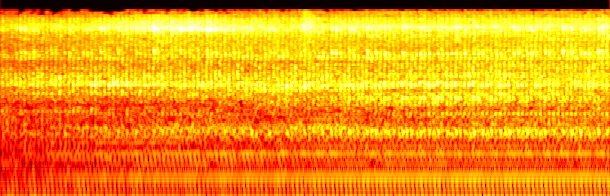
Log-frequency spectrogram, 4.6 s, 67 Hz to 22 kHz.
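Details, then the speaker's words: VW Caddy diesel at 189 km, cold started after sitting for half a year: after glow plug preheat it fired right up and settles into an even, steady idle clatter with no smoke, misses or knocks. "now that serious surprise no no smoke"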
